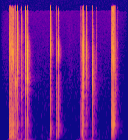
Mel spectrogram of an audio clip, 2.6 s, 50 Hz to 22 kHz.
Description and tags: The source was captured with the extremely rare and expensive Josephson C720 microphone (one of only twenty ever made) through Amek preamplification and into Pro Tools. Final edits were performed in Cool Edit Pro. We reckon we're the first people in the world to have used this priceless microphone for such an ignoble purpose! Recorded on 3rd December 2010 by Brady Leduc at Pulsworks Audio Arts.
amek, bathroom, bottom, bowel, breaking, brew, brewing, c720, embouchure, fart, farting, farts, flatulate, flatulation, flatulence, flatus, gas, josephson, noise, passing, rectal, rectum, trump, wind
